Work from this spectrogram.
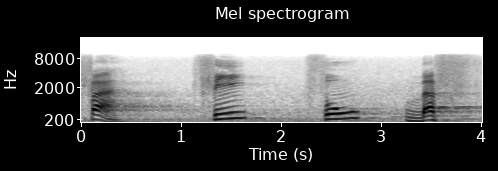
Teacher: diucapkan dengan menyentuhkan ujung dua gigi seri kita bagian atas dengan bibir bawah bagian dalam Fa seperti kita mengucapkan huruf F di dalam huruf latin Fa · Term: huruf Fa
